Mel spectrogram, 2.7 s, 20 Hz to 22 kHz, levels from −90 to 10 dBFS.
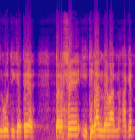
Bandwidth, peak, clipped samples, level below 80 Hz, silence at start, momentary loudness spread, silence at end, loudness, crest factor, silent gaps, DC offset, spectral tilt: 14.5 kHz; 0 dBFS; 1%; -42 dBFS; 0 s; 5 LU; 0.05 s; -9 LUFS; 10 dB; none; under 0.1%; -6.5 dB/octave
